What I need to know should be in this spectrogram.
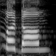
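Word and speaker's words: madame: Mister brown ने कहा बोजू मदाम, बोजू मदाम, जैसे बादाम वैसे मदाम, बोजू मदाम यानी कि गुड मॉर्निंग मैम, मदाम यानी कि मैडम, गुड मॉर्निंग मैडम।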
